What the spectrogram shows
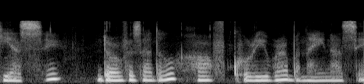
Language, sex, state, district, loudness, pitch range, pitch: Nagamese, female, Nagaland, Kohima, -16 LUFS, 180-210 Hz, 195 Hz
